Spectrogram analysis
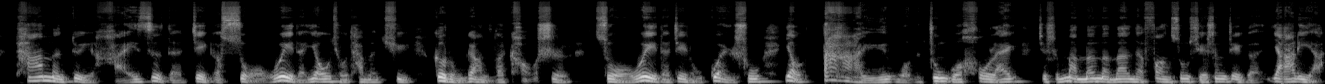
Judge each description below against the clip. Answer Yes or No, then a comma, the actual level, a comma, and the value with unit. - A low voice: Yes, low, 120 Hz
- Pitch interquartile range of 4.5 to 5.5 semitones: No, average, 3.8 semitones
